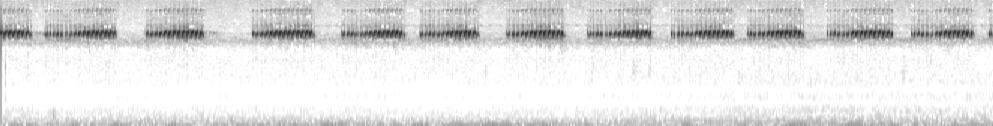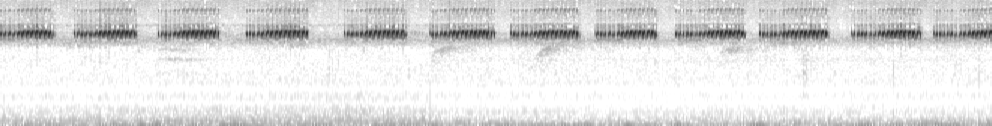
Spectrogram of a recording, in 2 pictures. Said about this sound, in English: It was the botanist Willis Blatchley who found it in leaf litter and mistook it for the more widespread Carolina cricket. Lang Elliott and Will Hirschberger recorded these trills for their CD, ….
